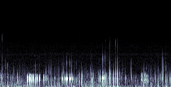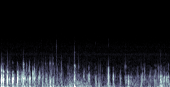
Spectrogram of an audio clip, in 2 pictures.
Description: Hi guys I am back so today I uploaded another new video where I posted my heartbeat and heavy breathing after doing some exercises and calming down and my stomach been growling so I also wanted to include my stomach sounds too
